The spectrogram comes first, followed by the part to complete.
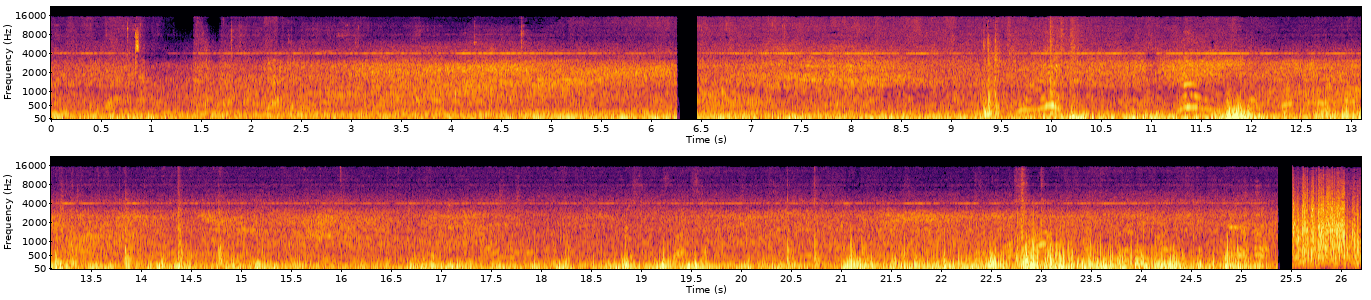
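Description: Steady rumble of jet aircraft engines with a faint high whine running through it, under indistinct voices.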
